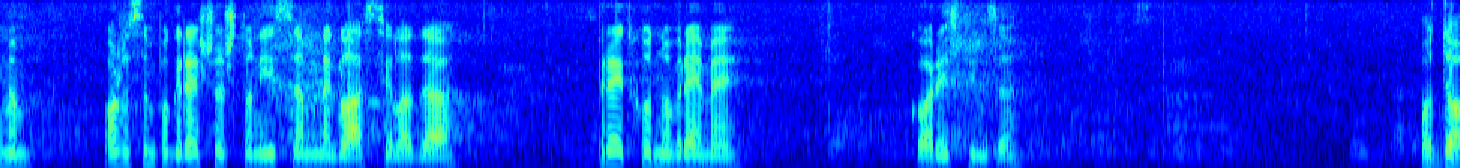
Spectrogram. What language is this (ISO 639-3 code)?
srp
